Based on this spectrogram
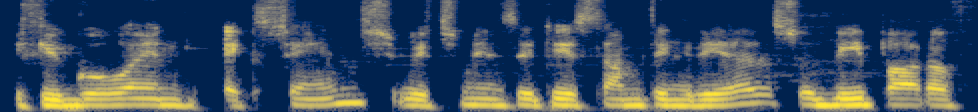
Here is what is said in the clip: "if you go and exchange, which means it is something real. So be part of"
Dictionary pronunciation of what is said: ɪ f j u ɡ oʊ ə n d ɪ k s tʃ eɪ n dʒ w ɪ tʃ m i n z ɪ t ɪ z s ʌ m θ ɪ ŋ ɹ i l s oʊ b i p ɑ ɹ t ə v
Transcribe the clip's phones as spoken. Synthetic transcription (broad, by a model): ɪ f j u ɡ oʊ ə n d ɪ k s tʃ eɪ n dʒ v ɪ tʃ m i n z ɪ t ɪ z s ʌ m t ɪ ŋ ɹ i l s oʊ b i p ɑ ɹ t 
